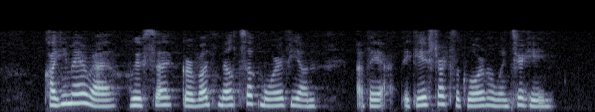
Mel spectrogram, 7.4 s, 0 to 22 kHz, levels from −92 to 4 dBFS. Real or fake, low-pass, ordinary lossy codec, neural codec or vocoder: real; 7.2 kHz; AAC, 64 kbps; none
